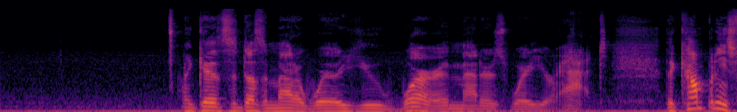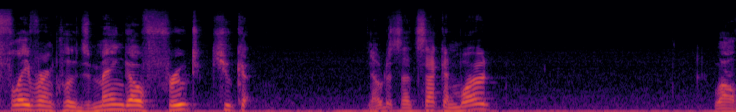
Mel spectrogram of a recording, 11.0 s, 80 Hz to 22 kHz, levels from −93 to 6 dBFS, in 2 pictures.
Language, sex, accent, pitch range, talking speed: English, male, American, 115-145 Hz, 135 wpm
